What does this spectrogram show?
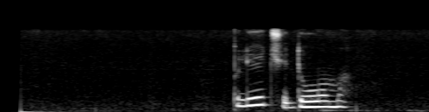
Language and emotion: Russian, sad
